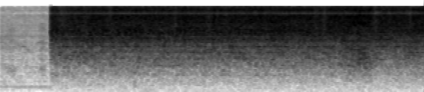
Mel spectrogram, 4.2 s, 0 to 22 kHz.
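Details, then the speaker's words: New Campbell Hausfeld 20-gallon twin-cylinder air compressor, pressurized: loud steady high hiss at a fitting, soap-and-water bubbles confirming the leak at the joint; air leak at fitting. "don't know if you can see those bubbles right in there that's because that soap and water are still there and it's leaking right there"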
